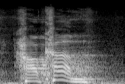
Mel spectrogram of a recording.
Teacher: How come? Voice goes up a little bit.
